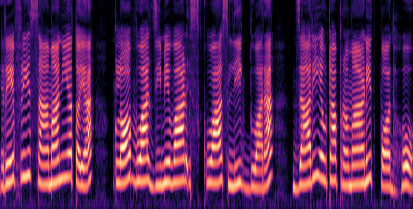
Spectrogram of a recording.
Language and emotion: Nepali, neutral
